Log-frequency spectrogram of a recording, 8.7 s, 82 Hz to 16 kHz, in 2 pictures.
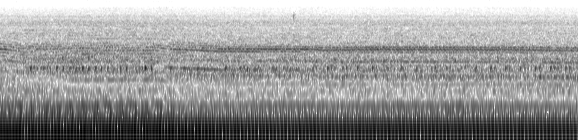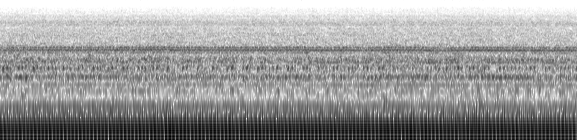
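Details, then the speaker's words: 2.8 truck engine after new spark plugs fitted: smooth, even idle with a steady low hum and no misses or knocks; runs much smoother than before, running cleanly on all cylinders. "sound that's more like it better runs better than what it did that's runs a lot smoother with the plugs in it"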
